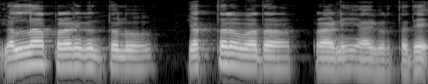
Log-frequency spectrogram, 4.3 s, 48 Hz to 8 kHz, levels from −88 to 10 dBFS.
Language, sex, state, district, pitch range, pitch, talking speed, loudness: Kannada, male, Karnataka, Shimoga, 120-140 Hz, 130 Hz, 70 wpm, -15 LUFS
